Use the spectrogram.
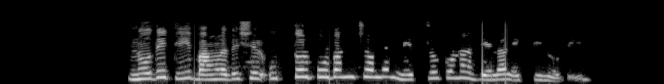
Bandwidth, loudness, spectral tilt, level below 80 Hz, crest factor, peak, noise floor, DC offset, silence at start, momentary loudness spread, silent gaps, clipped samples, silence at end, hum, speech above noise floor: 8 kHz; -17 LUFS; -5 dB/octave; -58 dBFS; 18 dB; -2 dBFS; under -90 dBFS; under 0.1%; 1.3 s; 10 LU; 2.85-2.93 s, 4.17-4.25 s, 5.26-5.33 s; under 0.1%; 0.75 s; none; over 73 dB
